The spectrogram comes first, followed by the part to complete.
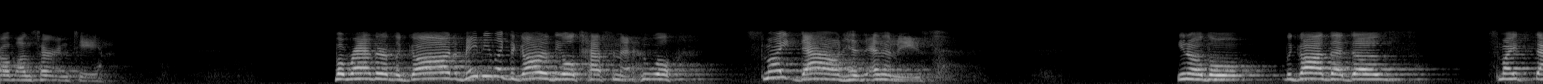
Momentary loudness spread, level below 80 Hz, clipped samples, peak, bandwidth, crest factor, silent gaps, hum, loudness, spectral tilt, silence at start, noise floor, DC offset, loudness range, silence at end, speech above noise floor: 16 LU; -62 dBFS; under 0.1%; -8 dBFS; 5 kHz; 18 dB; none; none; -24 LUFS; -8.5 dB/octave; 0 s; -70 dBFS; under 0.1%; 8 LU; 0 s; 46 dB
